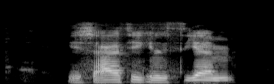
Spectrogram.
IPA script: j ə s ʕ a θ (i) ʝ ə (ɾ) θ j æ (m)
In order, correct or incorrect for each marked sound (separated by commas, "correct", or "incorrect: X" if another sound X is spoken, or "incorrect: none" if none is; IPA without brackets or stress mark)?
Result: correct, incorrect: l, correct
